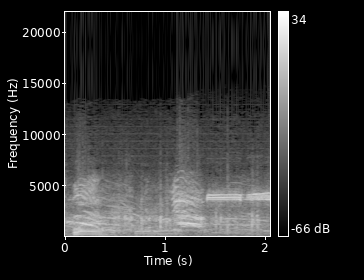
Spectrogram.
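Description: A referee's whistle blows the football play dead: one long, steady, high blast starting about one and a half seconds in, over a man's commentary and crowd noise.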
